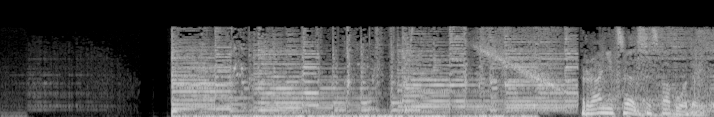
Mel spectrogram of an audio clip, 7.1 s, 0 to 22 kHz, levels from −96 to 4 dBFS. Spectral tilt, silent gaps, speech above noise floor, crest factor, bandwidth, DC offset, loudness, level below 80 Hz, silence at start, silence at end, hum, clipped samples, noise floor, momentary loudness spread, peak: -4 dB/octave; none; 55 dB; 18 dB; 8.8 kHz; under 0.1%; -18 LUFS; -26 dBFS; 1.7 s; 0 s; none; under 0.1%; -72 dBFS; 5 LU; -2 dBFS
